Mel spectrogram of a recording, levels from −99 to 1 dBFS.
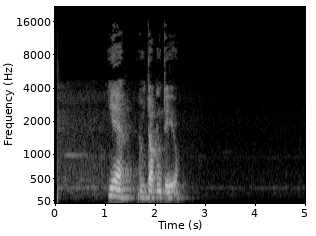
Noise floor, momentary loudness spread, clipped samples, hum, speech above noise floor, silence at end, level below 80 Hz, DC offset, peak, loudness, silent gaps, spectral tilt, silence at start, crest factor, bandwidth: -81 dBFS; 16 LU; under 0.1%; none; 52 dB; 2.55 s; -72 dBFS; under 0.1%; -12 dBFS; -30 LUFS; none; -6 dB/octave; 1.05 s; 22 dB; 15 kHz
